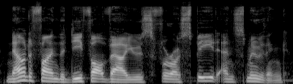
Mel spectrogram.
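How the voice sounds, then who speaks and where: A man's voice: medium pitch, moderate pace, no echo. A man narrating a step-by-step screencast tutorial, explaining his reasoning as he goes. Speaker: programming tutorial host.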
